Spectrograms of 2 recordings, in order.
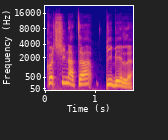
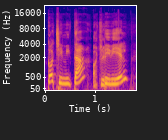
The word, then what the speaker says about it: cochinita pibil: Le cochinata pibil, c'est quoi l'histoire derrière c là ? Bon mais c'est cochinita pibil et cochinita ça va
